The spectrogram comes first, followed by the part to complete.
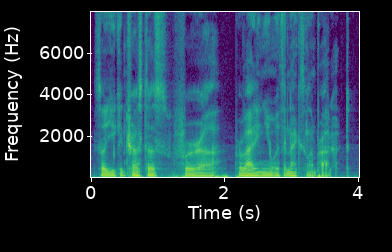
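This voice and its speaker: A man's voice: deep voice, little pitch movement, moderate pace, warm tone. A man presenting a promotional product tutorial in a plain, informal salesman's manner. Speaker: business owner presenting products. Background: music.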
